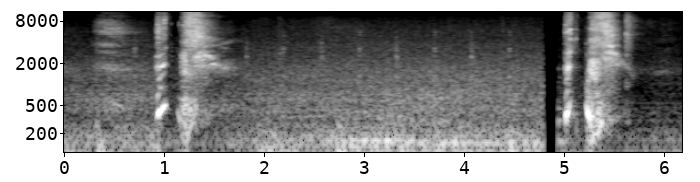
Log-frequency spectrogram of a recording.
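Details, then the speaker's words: A person in a moving car gives two forceful sneezes, each with a quick breath in before the burst, over steady road noise, during a bout of repeated sneezing; sneezing. "Good morning to me and my being able TO STOP SNEEZING. WHAT? JUST SNEEZED ALL OVER MY PHONE."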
